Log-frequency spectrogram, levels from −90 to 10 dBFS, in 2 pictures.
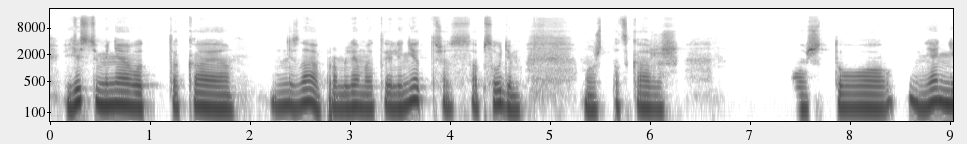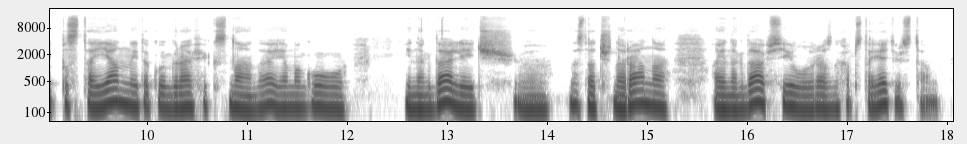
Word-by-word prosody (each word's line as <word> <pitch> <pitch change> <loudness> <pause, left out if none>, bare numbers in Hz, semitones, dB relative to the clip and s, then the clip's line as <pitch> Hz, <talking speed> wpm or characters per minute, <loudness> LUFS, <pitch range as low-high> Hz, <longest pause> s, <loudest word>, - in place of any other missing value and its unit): Есть 170 +4 +2
у - - +5
меня 150 0 +5
вот 140 0 +1
такая, 135 -3 +1 0.4
не 145 -1 0
знаю, 155 0 +2
проблема 130 +1 0
это 140 - -6
или 135 -1 +2
нет, 190 +5 +1
щас 130 -5 -8
обсудим, 135 -3 -1 0.6
может 120 0 -3
подскажешь. 130 -3 -4 1.2
А 125 0 -3
что, 135 +2 -1 0.2
м, 185 - 0
у - - +2
меня 160 +6 +4
непостоянный 155 -1 +2
такой 135 -1 -3
график 130 +2 -1
сна, 130 -5 0
да, 135 +5 0
я 130 -2 +1
могу 130 -1 0 0.6
иногда 125 +6 +3
лечь, 125 -4 -1
э, - - -1 0.5
достаточно 135 -2 0
рано, 145 -2 +2 0.4
а 125 - +2
иногда 125 +7 +3
в 160 - -13
силу 125 -4 +1
разных 125 +1 -1
обстоятельств 150 +1 -2
там, 165 +1 -8
135 Hz, 130 wpm, -27 LUFS, 130-150 Hz, 1.2 s, у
